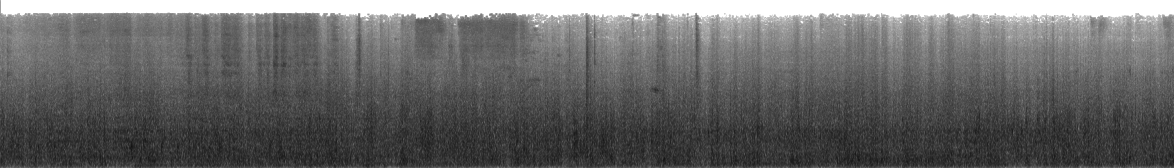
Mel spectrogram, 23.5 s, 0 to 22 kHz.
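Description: InterCity 125 High Speed Train running along the line, heard through an open window: a steady rush of wheel-on-rail and air noise, with a few sharp clicks from the track.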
